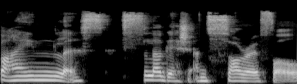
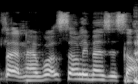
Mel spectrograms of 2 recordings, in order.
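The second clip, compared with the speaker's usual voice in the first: ordinary delivery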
